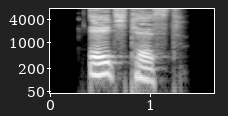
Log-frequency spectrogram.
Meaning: moose test, elk test
- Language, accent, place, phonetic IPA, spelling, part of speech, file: German, Germany, Berlin, [ˈɛlçˌtɛst], Elchtest, noun, De-Elchtest.ogg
